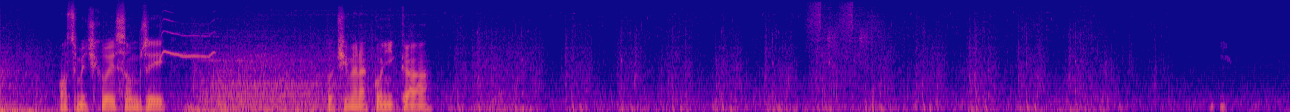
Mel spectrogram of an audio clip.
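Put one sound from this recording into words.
Hooves thud as a horse gallops over the ground.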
